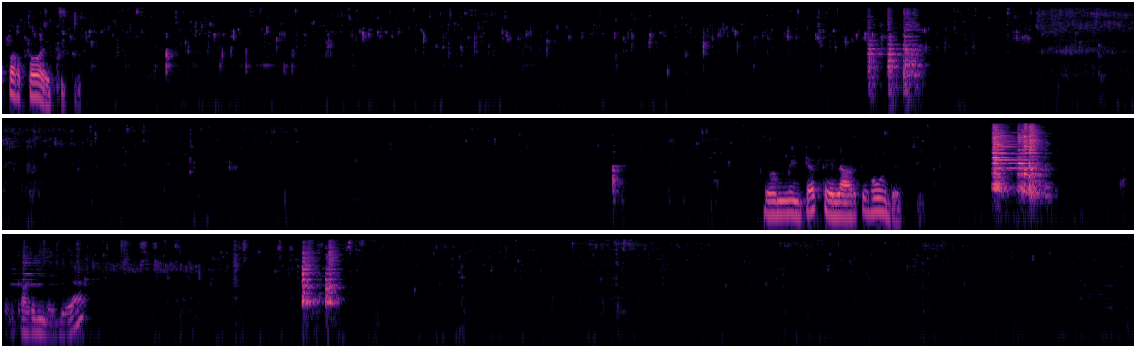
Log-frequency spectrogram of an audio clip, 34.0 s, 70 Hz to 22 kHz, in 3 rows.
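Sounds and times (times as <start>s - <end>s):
food sizzling in hot oil: 0.0s - 33.9s.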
